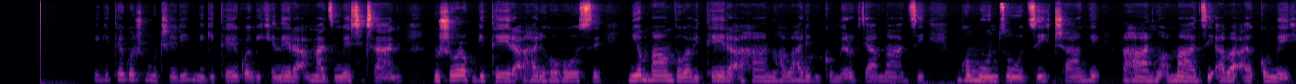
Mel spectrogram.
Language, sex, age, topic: Rundi, female, 25-35, agriculture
